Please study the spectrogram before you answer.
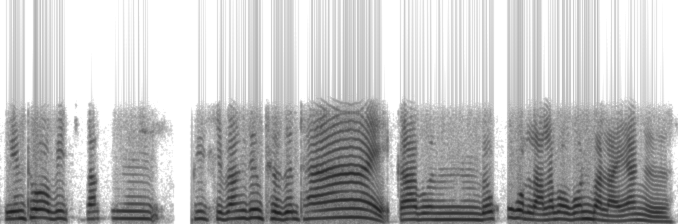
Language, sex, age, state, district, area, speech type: Bodo, female, 60+, Assam, Chirang, rural, conversation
